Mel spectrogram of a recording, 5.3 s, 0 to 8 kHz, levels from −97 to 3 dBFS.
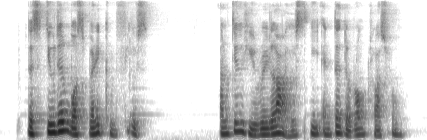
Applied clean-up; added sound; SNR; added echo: neural mask model DeepFilterNet 3.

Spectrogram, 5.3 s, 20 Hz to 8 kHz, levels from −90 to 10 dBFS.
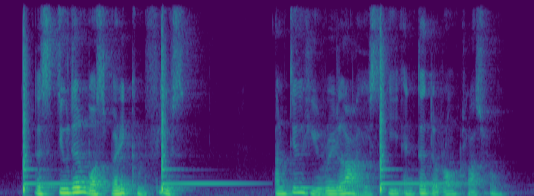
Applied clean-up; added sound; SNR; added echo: none; Tabla; 8 dB; reverberation time 0.5 s.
